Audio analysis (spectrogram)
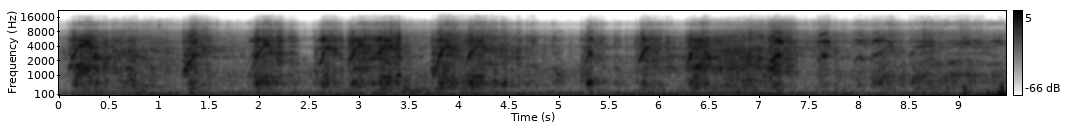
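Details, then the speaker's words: LOSI Lasernut U4 1/10 4WD brushless RC rock racer, recently refurbished, original ring gears, diffs shimmed: sharp irregular clicks over the motor whine while driving; drivetrain clicking, source not yet diagnosed. "all right so yeah we'll have to diagnose where that clicking coming from hear it"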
